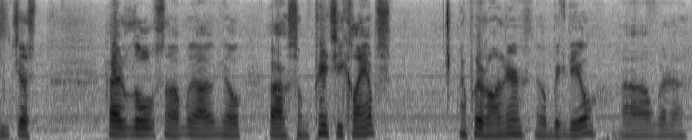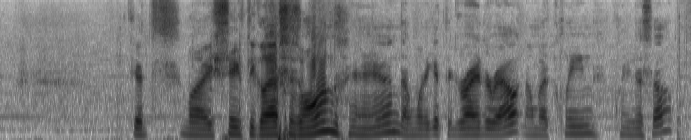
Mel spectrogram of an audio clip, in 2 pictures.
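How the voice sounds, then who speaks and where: A man with a dark, mellow tone talks at a moderate pace, leaving long, frequent pauses. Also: ordinary pitch variation. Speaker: hobbyist DIY video maker. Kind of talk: casual tutorial. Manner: halting, many fillers. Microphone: recorded on old iPhone.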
